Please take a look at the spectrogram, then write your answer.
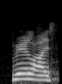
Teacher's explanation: she doesn't make it a diphthong, she just lengthens that first part of the vowel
